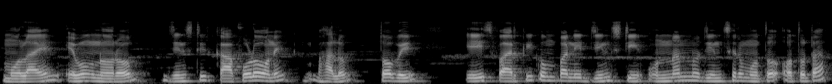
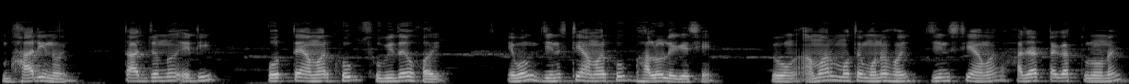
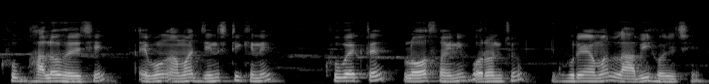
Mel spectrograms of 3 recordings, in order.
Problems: constant background noise, continuous background conversations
